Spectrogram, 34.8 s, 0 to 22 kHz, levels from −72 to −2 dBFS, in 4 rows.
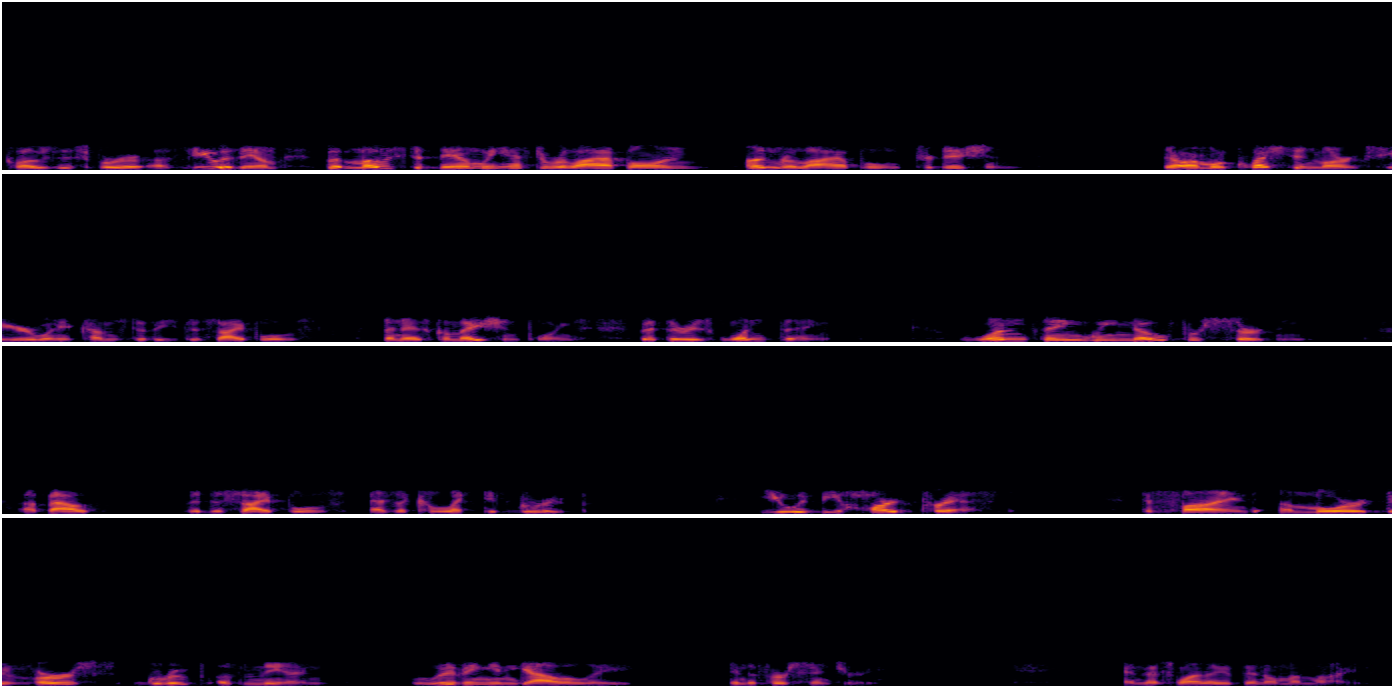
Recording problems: phone-call audio; poor line; nothing above 3 kHz

